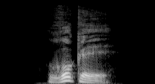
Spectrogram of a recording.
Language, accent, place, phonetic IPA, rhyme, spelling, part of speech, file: German, Germany, Berlin, [ˈʁʊkl̩], -ʊkl̩, ruckel, verb, De-ruckel.ogg
- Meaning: inflection of ruckeln: 1. first-person singular present 2. singular imperative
